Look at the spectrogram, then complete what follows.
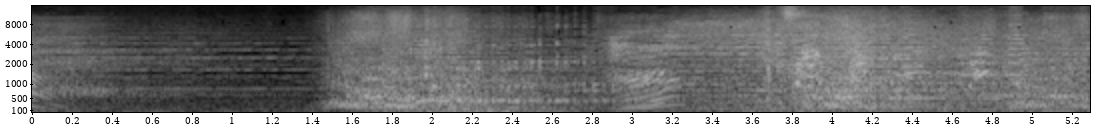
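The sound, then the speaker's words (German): A voice actor who is an expert in vocal special effects imitates a lion's roar. A loud, rough, growling roar bursts in after a brief quiet lead-in and rumbles on for several seconds with rising and falling intensity. “Als Experte für stimmliche Spezialeffekte hat er unter anderem die Löwengeräusche für Mufasa und Simba in König der Löwen erzeugt”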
